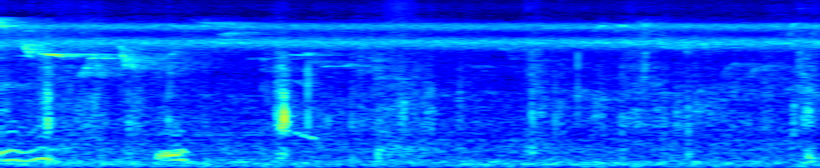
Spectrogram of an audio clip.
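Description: Steady high-pitched chorus of forest insects. A few brief low sounds break in near the start, and one sharp short sound comes just before two seconds.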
